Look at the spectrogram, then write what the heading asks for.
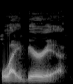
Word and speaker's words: Liberia: Now, the North American pronunciation is Liberia.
